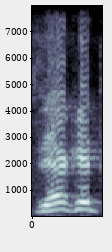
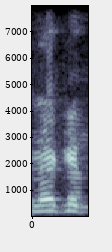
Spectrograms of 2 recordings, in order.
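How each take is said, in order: First: The word begins with an R sound. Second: The word begins with an N sound. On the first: The speaker calls it right. "এটা র্যাকেট খেলা" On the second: The speaker calls it wrong. "এটা নেকেট না"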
